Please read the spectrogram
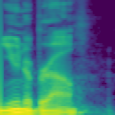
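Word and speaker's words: Unibroue: And I'm just going to pronounce them unibrow. – Yeah, that's correct. – All right, good. – That's how you say it in French.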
